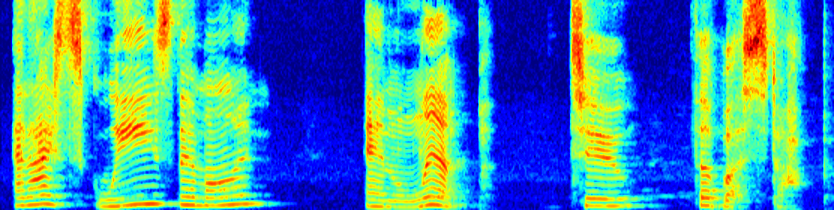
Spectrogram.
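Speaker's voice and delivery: put-on reading a picture book to kids; gentle read-aloud for children; story reading. A narrator's reading. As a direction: tell it like a storybook to a class.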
